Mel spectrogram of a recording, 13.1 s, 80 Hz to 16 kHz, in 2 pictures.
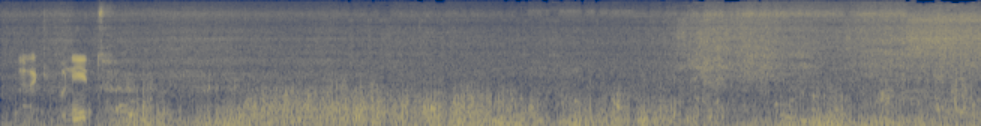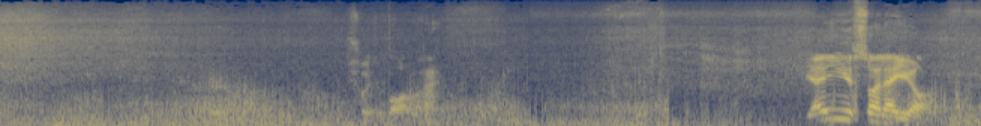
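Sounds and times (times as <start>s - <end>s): ocean surf breaking on sand: 0.0s - 13.0s
wind buffeting microphone: 0.0s - 13.0s.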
